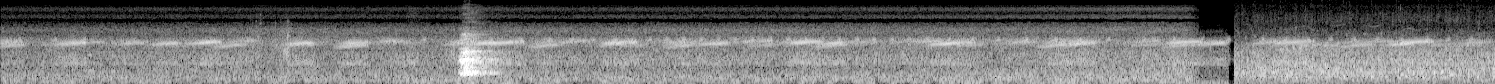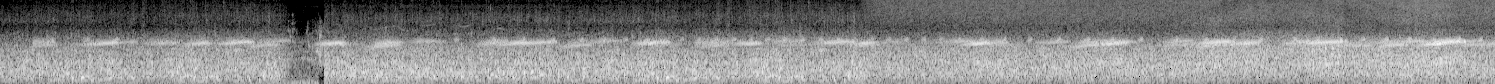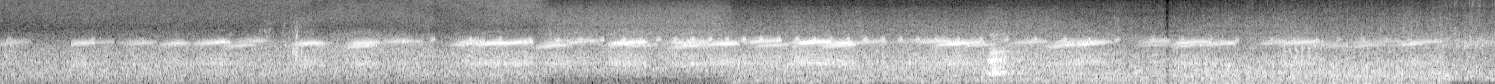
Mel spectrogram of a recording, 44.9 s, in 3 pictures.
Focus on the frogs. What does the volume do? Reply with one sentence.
The loudness of the frogs goes up.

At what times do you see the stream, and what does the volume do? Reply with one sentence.
The stream can be heard from 0.0 to 44.8 s, getting louder.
